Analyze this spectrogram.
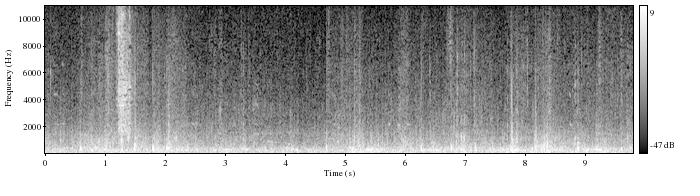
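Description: Footsteps thud on stone and wooden planks.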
